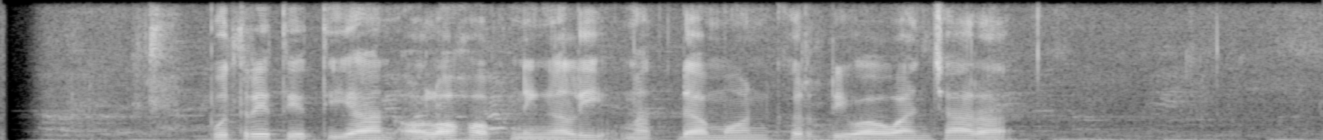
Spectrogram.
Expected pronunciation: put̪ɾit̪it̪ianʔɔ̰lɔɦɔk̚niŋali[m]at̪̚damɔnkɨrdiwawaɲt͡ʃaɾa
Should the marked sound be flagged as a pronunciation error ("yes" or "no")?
no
